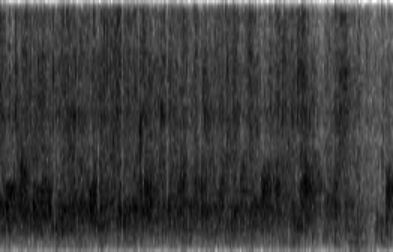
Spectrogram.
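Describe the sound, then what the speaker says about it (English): Sustained applause from a conference audience for a panel of speakers, dense and steady clapping filling the room for the full stretch, easing slightly near the end. "Give the audience, give the speakers a round of applause"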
